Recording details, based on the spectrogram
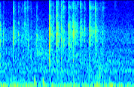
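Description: Quick bursts of keystrokes on a computer keyboard, a cluster of crisp close clicks in an irregular rhythm, typed alone without talk.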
